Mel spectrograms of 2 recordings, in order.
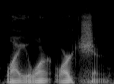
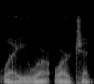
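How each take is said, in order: First: It is said in a New York accent. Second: It is said in a neutral accent.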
